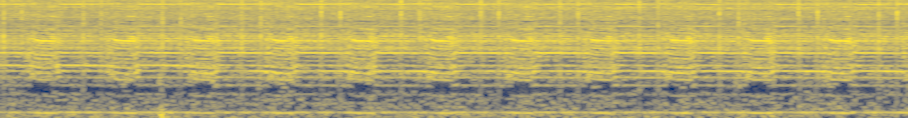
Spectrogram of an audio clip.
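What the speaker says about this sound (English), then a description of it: "These stickers can be then printed off using the Nintendo Game Boy printer." A Nintendo Game Boy printer prints a sticker, giving a steady, close electric buzzing whir with a faint rhythmic ticking that runs unbroken through the whole stretch, with no voices.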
